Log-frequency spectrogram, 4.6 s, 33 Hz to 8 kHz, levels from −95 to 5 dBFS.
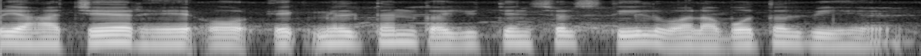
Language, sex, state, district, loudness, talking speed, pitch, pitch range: Hindi, male, Arunachal Pradesh, Lower Dibang Valley, -17 LUFS, 155 wpm, 115 Hz, 110-125 Hz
